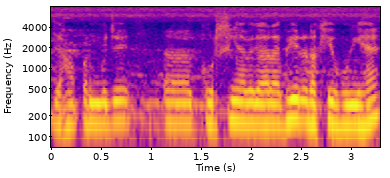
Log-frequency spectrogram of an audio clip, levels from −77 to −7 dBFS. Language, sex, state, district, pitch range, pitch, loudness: Hindi, male, Chandigarh, Chandigarh, 150-160 Hz, 155 Hz, -16 LUFS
